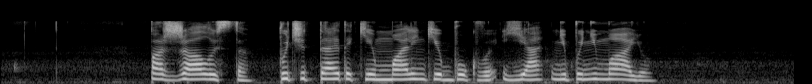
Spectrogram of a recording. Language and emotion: Russian, angry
